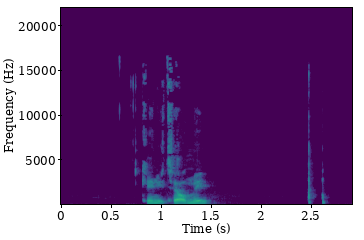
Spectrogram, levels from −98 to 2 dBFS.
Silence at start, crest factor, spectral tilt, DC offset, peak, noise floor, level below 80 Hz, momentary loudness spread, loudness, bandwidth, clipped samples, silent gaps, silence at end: 0.8 s; 24 dB; -5.5 dB/octave; under 0.1%; -20 dBFS; under -90 dBFS; -84 dBFS; 20 LU; -40 LUFS; 16 kHz; under 0.1%; none; 1.45 s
